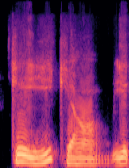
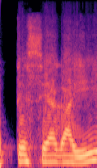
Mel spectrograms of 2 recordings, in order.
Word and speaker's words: Qi: A pronúncia, como eu falei, pode ser feito com QI, ou KI, que é uma pronúncia mais japonesa, tá? E o TCHI, ou CHI, o Ti, que é uma pronúncia mais chinesa.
